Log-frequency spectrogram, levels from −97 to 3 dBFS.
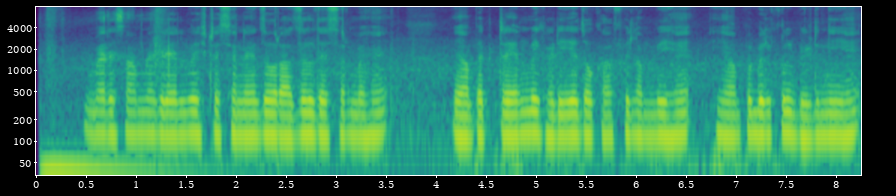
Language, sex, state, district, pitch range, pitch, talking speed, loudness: Hindi, male, Rajasthan, Bikaner, 120-125 Hz, 125 Hz, 205 wpm, -15 LUFS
